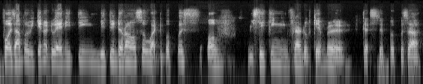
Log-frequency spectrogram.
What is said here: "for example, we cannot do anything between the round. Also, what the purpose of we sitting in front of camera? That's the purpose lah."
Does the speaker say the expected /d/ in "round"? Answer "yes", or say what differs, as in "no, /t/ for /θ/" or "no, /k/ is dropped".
no, /d/ is dropped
